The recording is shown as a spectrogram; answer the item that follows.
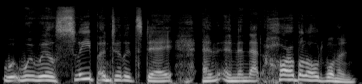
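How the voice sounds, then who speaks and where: An actor playing a weak, nervous husband with secret murderous intent in a radio horror drama, stammering and hesitant. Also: male voice, sits high, a little fast, warm tone, dry recording, clean studio sound, natural voice. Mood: nervous, coaxing. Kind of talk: old-time radio horror acting.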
